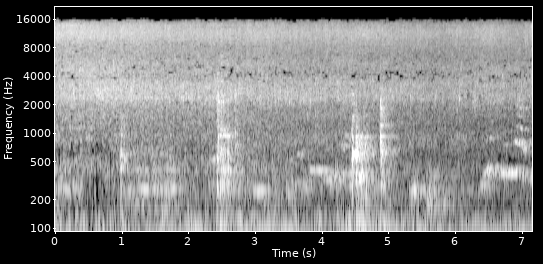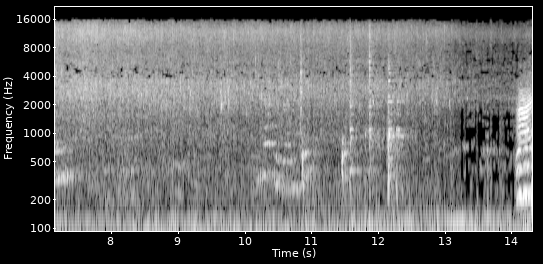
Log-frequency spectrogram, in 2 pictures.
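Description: Chicken pieces hit hot oil in a frying pan, setting off a steady, close sizzling hiss with scraping stir strokes throughout and a few sharp clatters near the end.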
